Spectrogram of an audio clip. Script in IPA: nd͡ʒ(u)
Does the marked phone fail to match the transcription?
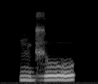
no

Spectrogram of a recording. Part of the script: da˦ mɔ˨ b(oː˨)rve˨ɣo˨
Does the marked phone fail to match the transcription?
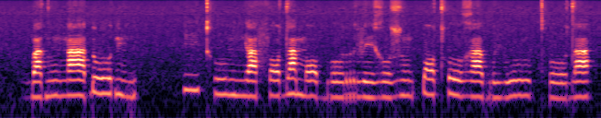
no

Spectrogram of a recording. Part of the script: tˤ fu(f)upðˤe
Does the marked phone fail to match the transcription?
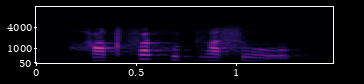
yes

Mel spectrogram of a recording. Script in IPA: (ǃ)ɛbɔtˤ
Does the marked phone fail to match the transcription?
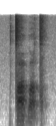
yes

